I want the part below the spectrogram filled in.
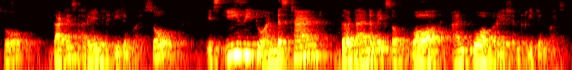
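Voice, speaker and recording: Male professor, lecture-style, mellow tone, very reverberant room. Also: medium pitch, animated, measured pace. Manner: lecturing, listing points one by one. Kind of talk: explaining teaching methods in an interview. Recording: very echoey room.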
